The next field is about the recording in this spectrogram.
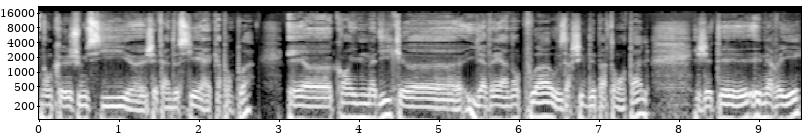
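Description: Very slow delivery in a dark, mellow tone keeps its loudness very even. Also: man, fairly low pitch for a man, ordinary pitch variation. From France, Normandy (Alençon). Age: 50s. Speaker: bookbinder. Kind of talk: podcast interview. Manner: hesitant, many fillers.

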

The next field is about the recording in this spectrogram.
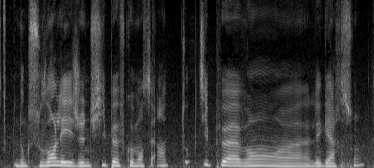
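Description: At a moderate pace, a woman talks in a medium pitch with an unremarkable speaking voice. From Brittany, Rennes area. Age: 30s. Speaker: singer and slam poet. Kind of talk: interview. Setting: Parisian café.

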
